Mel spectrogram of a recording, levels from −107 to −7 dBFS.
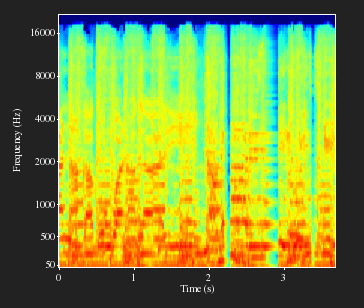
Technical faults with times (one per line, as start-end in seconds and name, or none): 2.19-2.31 burst of packet loss
2.76-2.94 long network dropout
3.35-3.43 burst of packet loss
